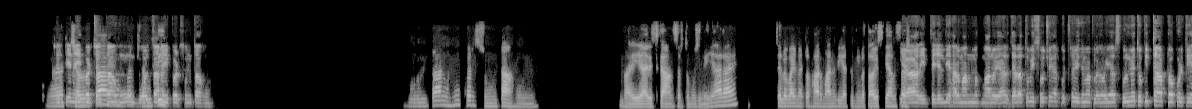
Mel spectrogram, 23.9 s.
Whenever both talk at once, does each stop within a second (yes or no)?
no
